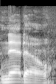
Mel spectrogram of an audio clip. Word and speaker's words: Nadeau: I wanted to point out to Nadeau. Did I say it right? Pretty close. It's Meadow, but Neto. That's better there.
